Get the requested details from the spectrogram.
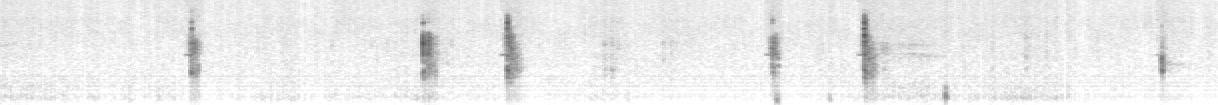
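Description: Keys click softly on a keyboard.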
